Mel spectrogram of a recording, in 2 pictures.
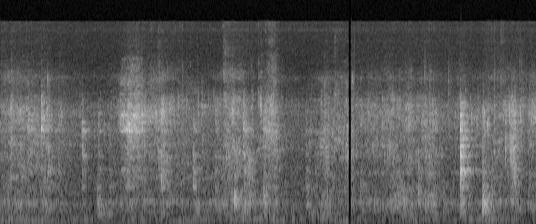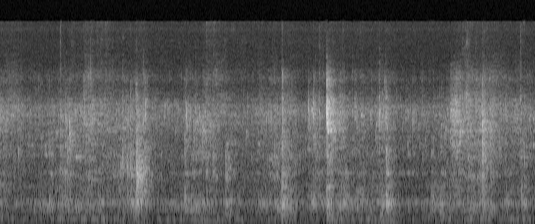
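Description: Spoon stirring and scraping goat trotters in hot oil and spice masala in a cooking pot as they fry, with a sizzle and irregular clinks and scrapes against the pot.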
